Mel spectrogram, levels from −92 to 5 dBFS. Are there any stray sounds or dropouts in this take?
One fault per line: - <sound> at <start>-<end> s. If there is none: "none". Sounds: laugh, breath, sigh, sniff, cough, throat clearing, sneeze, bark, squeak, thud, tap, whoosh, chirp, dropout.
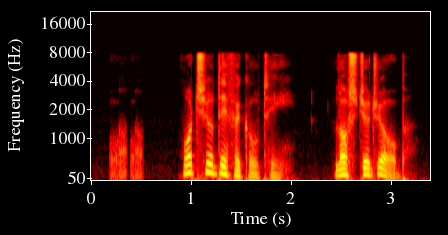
- laugh at 0.2-0.5 s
